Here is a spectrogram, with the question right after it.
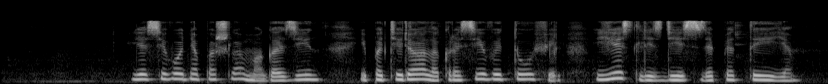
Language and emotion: Russian, sad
